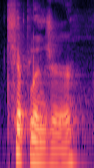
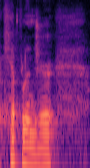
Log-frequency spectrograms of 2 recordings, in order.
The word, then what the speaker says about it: Kiplinger: So according to Kiplinger, I believe is how you pronounce it, not Kiplinger, but Kiplinger, millennials prefer boutique restaurants, and for fast food, go for fast casual places like Chipotle, which, by the way, I love Chipotle.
